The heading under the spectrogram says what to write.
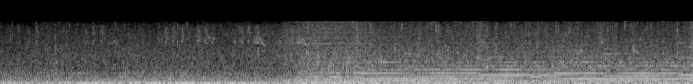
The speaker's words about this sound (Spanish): Y de repente quedar empapado bajo lluvias torrenciales.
